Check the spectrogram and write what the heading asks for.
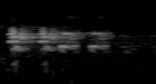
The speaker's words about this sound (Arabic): عندكم الكلاب بزاف تما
